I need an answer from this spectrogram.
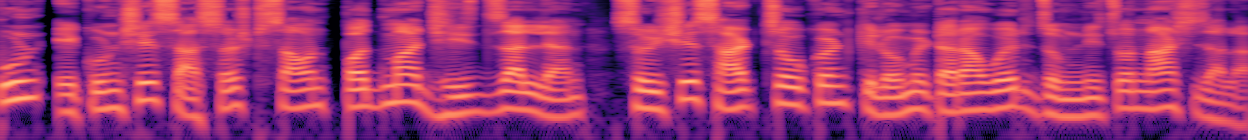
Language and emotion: Goan Konkani, neutral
